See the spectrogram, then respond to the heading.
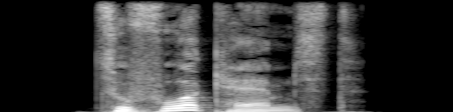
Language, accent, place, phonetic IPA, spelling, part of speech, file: German, Germany, Berlin, [t͡suˈfoːɐ̯ˌkɛːmst], zuvorkämst, verb, De-zuvorkämst.ogg
- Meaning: second-person singular dependent subjunctive II of zuvorkommen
